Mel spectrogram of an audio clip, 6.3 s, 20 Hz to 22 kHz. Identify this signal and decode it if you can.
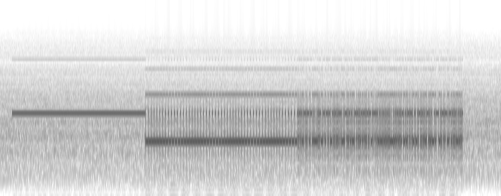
Cassette data (Kansas City type), 300 baud, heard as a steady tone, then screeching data.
